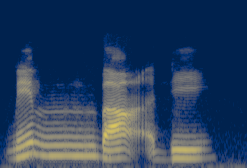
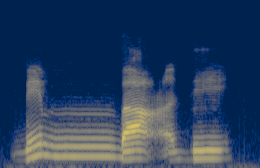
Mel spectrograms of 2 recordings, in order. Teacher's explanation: Tulisan min ba'di kita baca mim ba'di. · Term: iqlab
